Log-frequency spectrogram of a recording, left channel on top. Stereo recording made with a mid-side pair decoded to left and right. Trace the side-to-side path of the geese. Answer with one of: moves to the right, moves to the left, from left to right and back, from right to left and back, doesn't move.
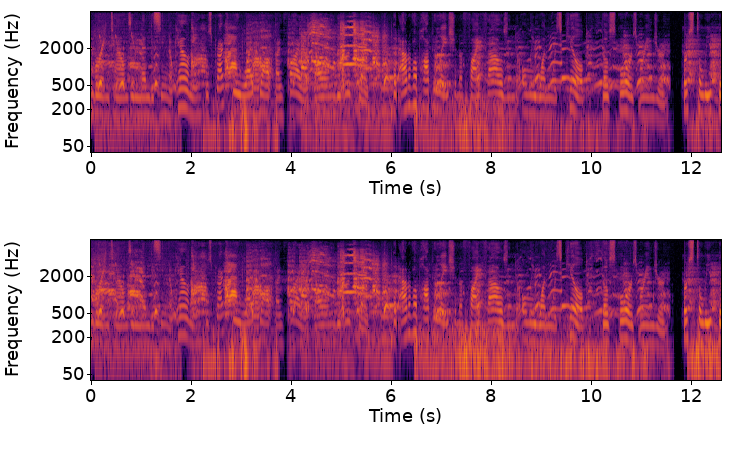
from right to left and back.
